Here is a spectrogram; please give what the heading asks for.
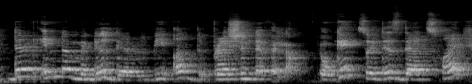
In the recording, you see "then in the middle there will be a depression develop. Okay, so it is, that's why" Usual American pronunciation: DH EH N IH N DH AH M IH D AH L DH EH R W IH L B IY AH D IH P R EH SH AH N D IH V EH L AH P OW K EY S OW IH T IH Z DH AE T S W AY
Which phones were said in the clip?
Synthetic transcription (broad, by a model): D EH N IH N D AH M IH D AH L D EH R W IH L B IY AH D IH P R EH SH AH N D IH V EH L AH OW K EY S OW IH T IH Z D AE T S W AY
